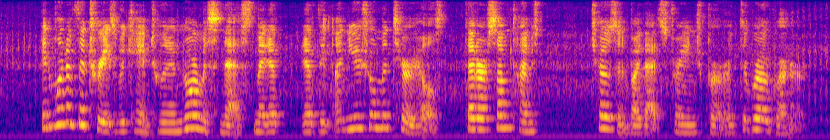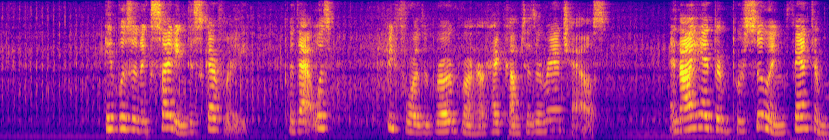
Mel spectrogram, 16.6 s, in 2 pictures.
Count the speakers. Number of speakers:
one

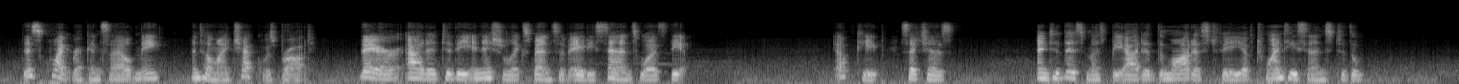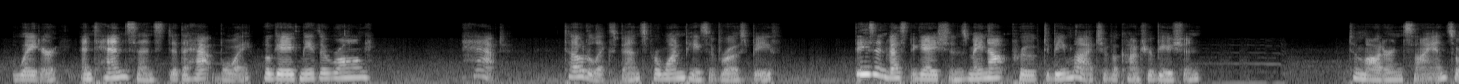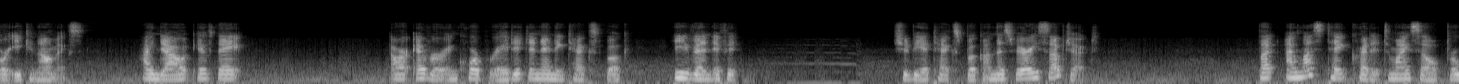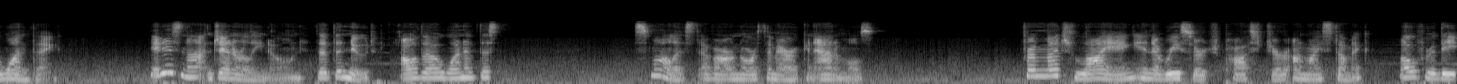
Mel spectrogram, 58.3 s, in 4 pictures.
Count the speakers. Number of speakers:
one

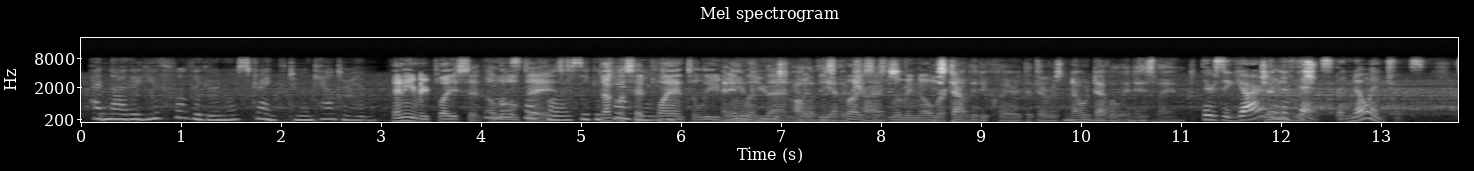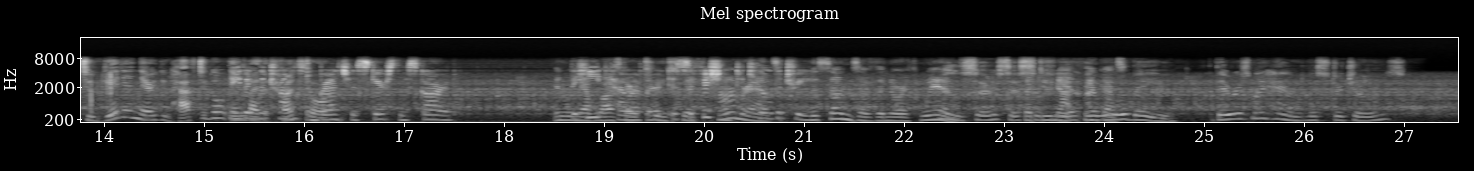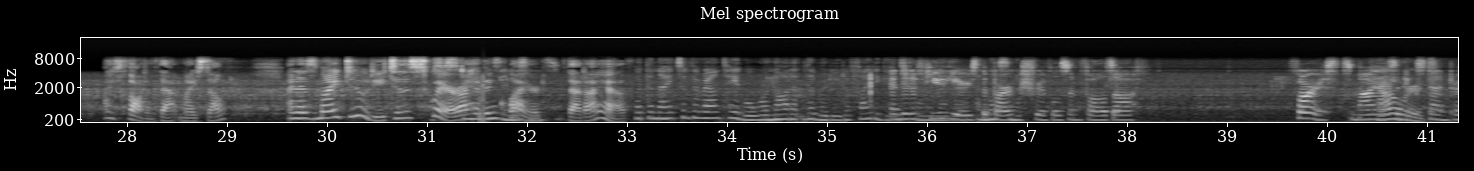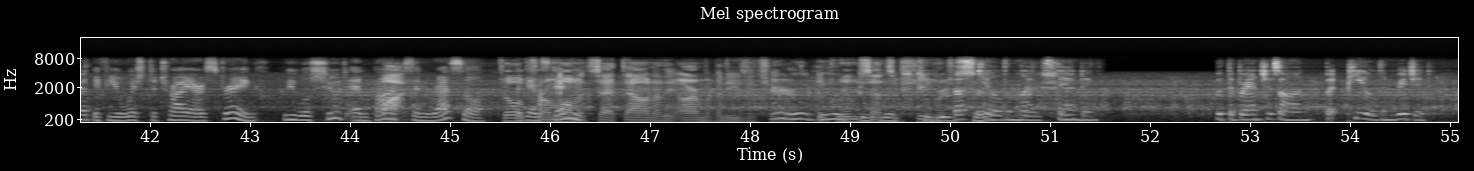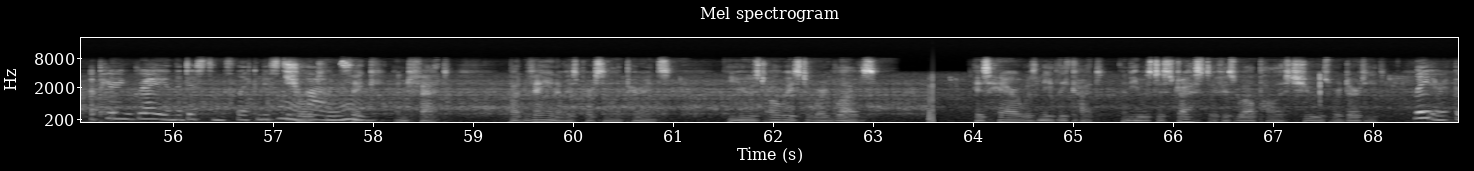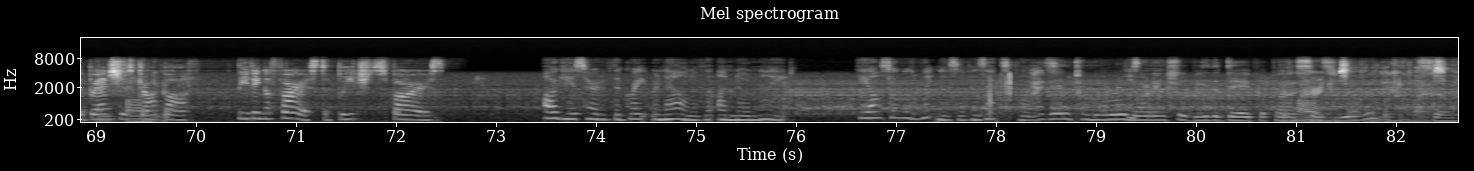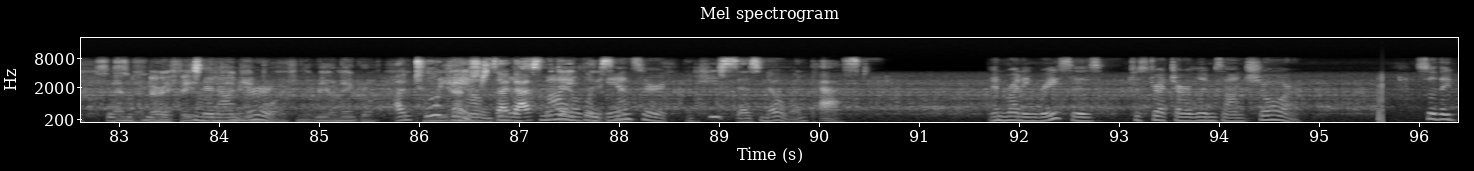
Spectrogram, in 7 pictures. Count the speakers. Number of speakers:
seven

